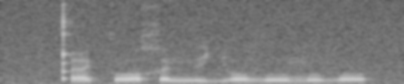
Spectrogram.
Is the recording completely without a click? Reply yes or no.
yes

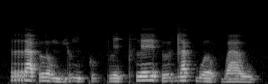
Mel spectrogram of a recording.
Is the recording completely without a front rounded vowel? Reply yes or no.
yes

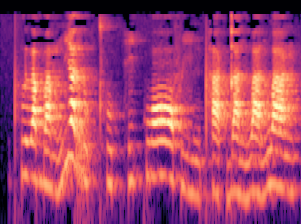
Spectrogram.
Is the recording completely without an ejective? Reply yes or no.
yes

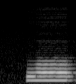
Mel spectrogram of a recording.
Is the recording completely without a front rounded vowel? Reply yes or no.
yes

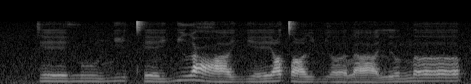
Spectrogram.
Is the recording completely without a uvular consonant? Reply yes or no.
yes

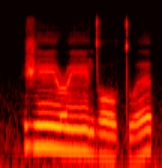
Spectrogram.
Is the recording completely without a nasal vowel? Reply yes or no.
no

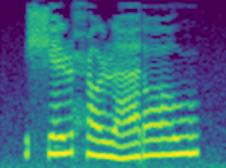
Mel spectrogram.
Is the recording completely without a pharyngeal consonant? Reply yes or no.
no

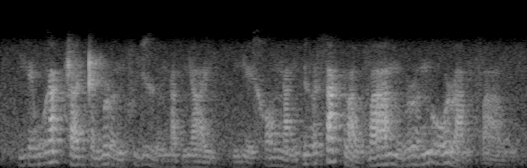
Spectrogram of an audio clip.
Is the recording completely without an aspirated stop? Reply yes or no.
yes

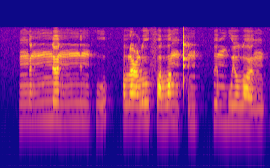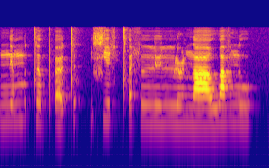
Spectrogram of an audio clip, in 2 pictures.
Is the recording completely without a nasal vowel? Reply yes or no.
yes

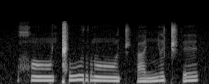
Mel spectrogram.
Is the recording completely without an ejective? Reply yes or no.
no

